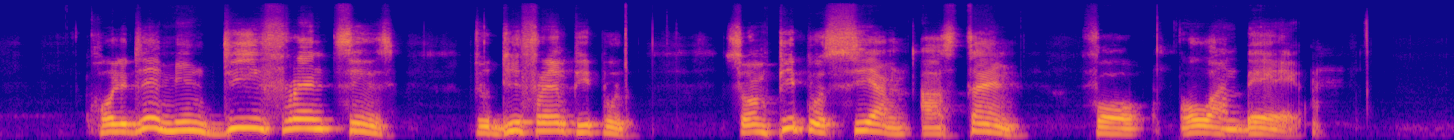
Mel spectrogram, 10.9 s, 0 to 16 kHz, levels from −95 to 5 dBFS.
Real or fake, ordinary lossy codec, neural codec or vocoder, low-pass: fake; none; codec, 44.1 kHz, 2.6 kbps, SNAC; 14.4 kHz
